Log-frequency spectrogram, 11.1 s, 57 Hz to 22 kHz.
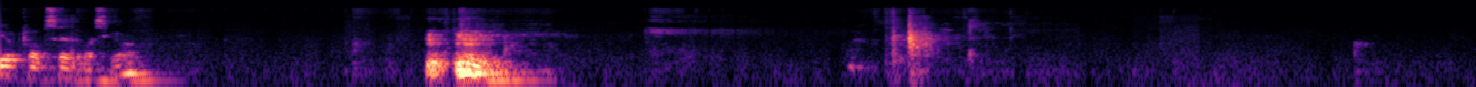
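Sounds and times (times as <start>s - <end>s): person coughing: 3.2s - 4.0s.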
